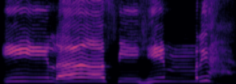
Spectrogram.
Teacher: Sekarang yang ayat kedua roknya harokatnya kasroh, jadi harus tipis ri.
